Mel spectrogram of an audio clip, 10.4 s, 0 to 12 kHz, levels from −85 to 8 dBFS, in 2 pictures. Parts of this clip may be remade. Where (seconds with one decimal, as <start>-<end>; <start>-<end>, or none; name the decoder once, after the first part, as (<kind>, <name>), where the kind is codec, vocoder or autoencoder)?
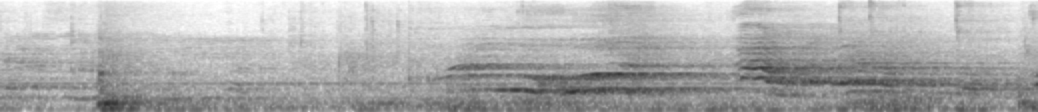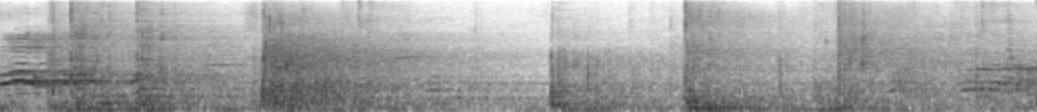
none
